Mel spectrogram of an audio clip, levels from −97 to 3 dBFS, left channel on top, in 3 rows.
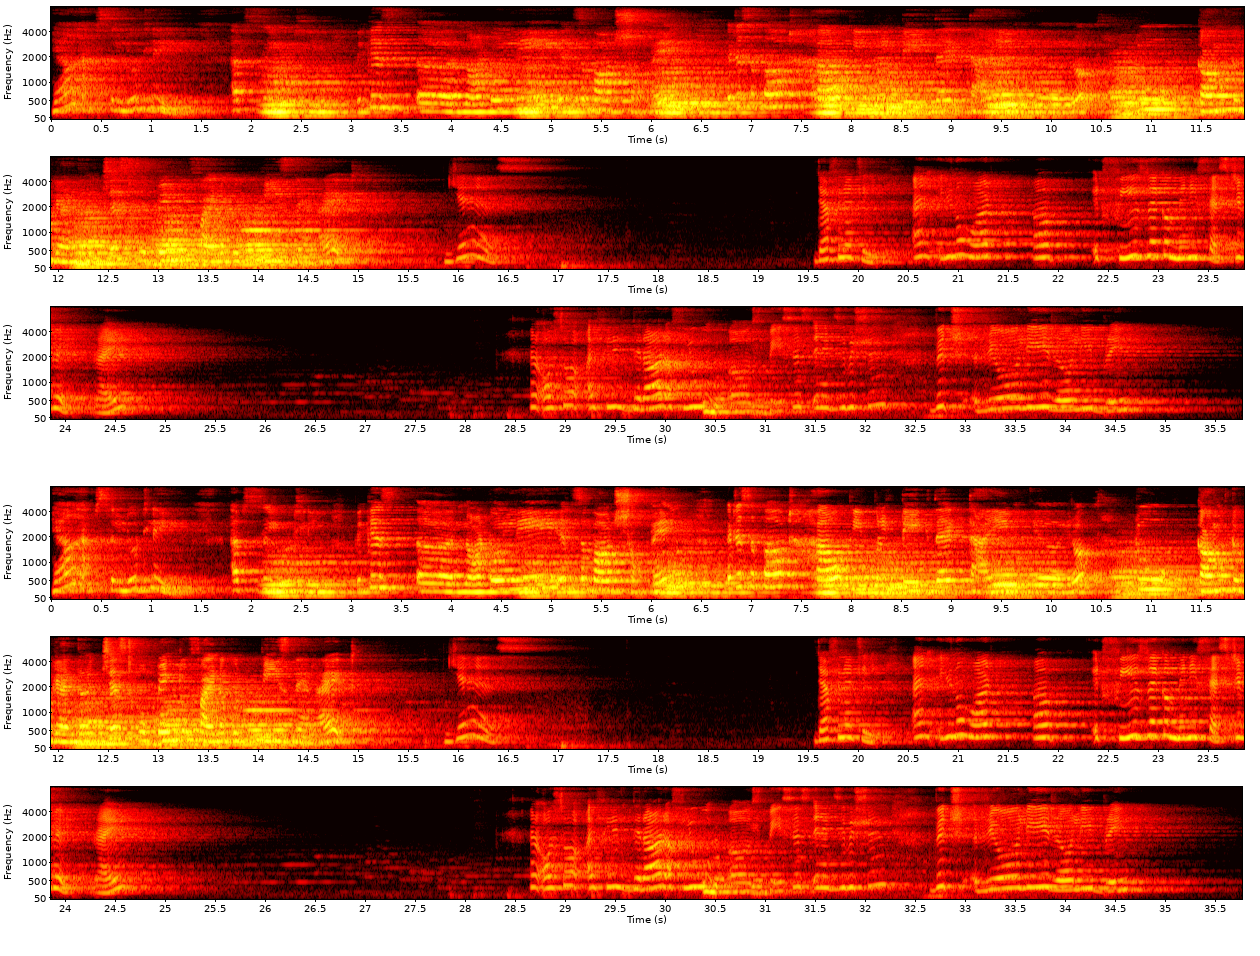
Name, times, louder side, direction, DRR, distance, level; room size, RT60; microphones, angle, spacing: voice 1, 0.0-1.4 1.8-6.4 6.8-10.5 10.8-15.0 30.4-30.5 30.9-31.0, right 2 dB, 50° right, 7 dB, 0.6 m, -25 dB
sound 1, 2.1-3.3 4.6-7.1 7.6-11.7 12.1-14.6, left 2 dB, 45° left, 0.6 m, -24 dB
voice 2, 15.9-16.7 19.6-22.0 22.3-24.6 28.4-34.6, right 1 dB, 10° right, 5 dB, 0.4 m, -34 dB
8.6 x 5.9 x 6.5 m, 2.1 s
head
